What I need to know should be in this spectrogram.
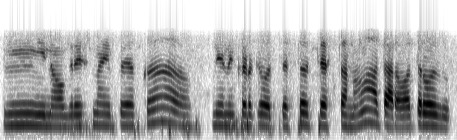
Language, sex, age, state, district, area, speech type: Telugu, female, 18-30, Andhra Pradesh, Eluru, rural, conversation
